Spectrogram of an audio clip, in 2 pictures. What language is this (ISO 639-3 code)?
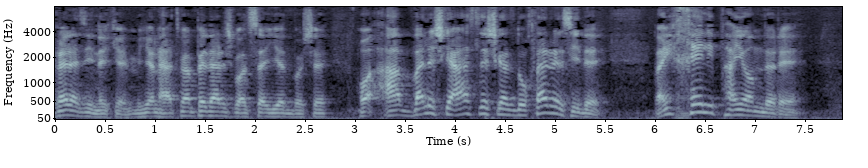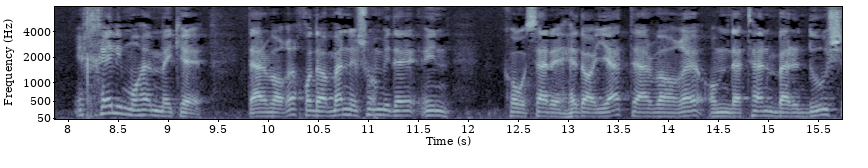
fas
